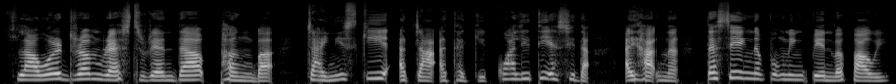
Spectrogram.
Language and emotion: Manipuri, happy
